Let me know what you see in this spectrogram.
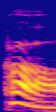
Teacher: लेकिन ब्रिटिश में ख स्वर ही लंबा हो गया। आर का उच्चारण नहीं होगा।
